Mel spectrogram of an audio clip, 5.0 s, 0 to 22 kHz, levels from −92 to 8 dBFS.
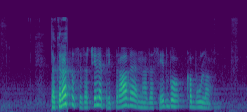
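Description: From the start the speech is dull and band-limited, with nothing above about 11.4 kHz, and a rough, fluttering noise clings to tonal parts. This is likely Dolby Digital compression at a low bitrate, which fits roughly 64 kbps: the encoder cuts the top of the band and leaves many frequency lines without mantissa bits, so the decoder fills them with dither noise. The damage is plainly audible across the whole clip.

At 1.34 s the sound abruptly turns boxy and narrow, with nothing above about 3.8 kHz. It also drops a few decibels in level and gains a faint new noise floor, roughly 45 dB below the speech. There is no silence at the changeover. This points to the input switched to a poorer device, likely another microphone or a headset call profile with a narrower band and its own tone and background. At 4.27 s the wider band returns just as suddenly.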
